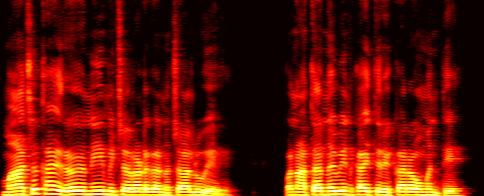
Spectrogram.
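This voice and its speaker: A man's voice: high voice, moderate pace, darkish tone, voice pushed up, natural voice. A male storyteller voicing a quarrelsome village woman, the hero's elder sister, with a scolding, taunting manner.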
